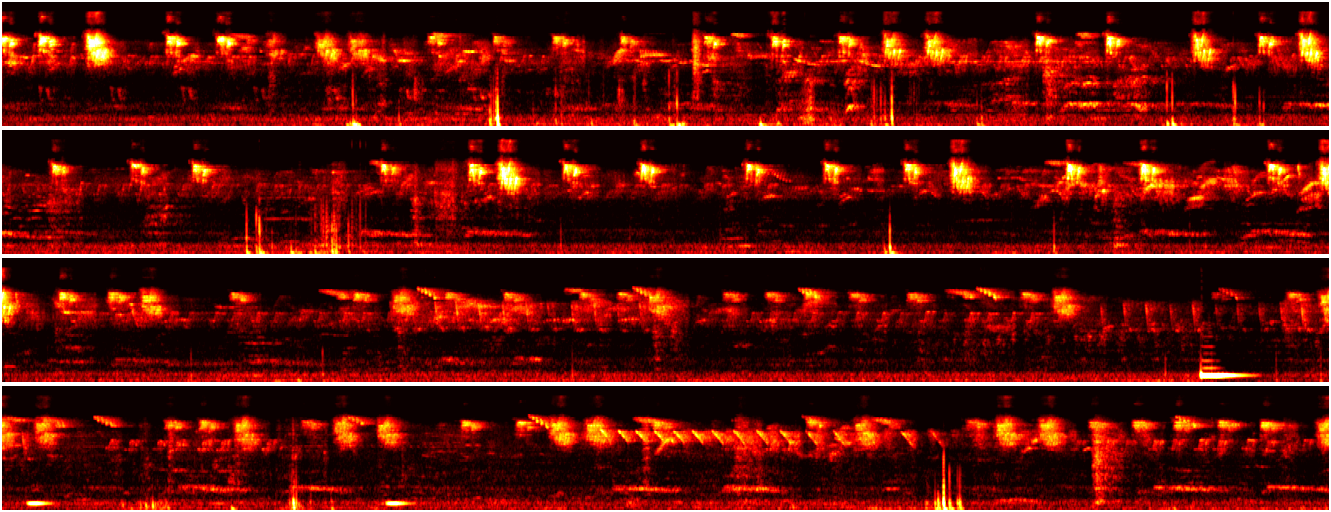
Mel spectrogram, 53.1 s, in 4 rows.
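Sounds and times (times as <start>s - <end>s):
birds chirping: 0.0s - 53.0s
birds twittering: 0.0s - 53.0s
short low-pitched tone: 38.5s - 39.2s, 40.1s - 40.4s, 43.7s - 43.9s.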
